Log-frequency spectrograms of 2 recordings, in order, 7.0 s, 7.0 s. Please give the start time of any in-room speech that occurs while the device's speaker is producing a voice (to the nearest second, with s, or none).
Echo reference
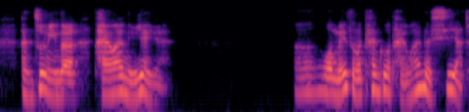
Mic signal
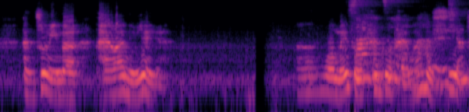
5 s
